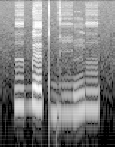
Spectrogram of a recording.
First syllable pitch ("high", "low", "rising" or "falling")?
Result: high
